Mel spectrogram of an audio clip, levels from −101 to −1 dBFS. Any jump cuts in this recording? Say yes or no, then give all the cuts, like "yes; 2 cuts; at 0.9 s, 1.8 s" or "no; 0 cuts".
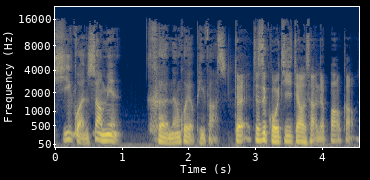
no; 0 cuts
